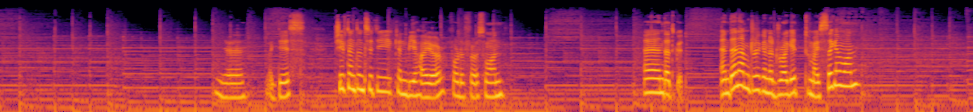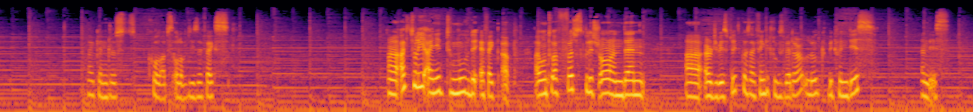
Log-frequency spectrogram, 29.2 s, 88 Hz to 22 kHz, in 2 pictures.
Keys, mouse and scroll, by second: 1.5 click, 2.6 click, 3.6 click, 6.3 click, 7.4 click, 8.3 click, 11.1-13.0 drag, 13.6 click, 16.2 click, 16.8 click, 17.7 click, 21.7 click, 24.0 click, 27.6 click.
